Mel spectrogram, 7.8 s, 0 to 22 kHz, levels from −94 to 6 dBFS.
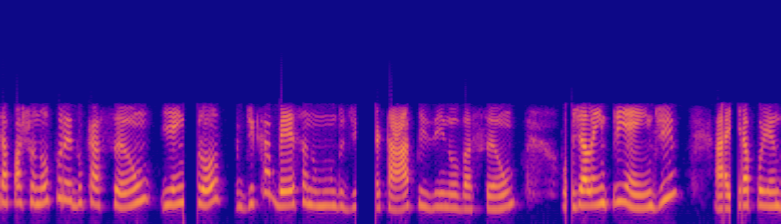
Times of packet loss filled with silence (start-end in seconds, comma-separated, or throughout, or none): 1.84-1.98, 3.56-3.76, 5.66-5.72, 7.22-7.42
